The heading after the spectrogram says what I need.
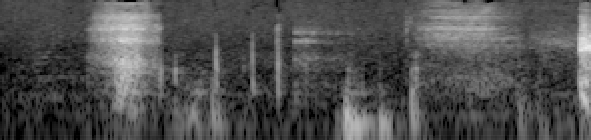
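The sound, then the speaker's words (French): Coughing: a few short, harsh, noisy bursts separated by small clicks and throaty thumps, heard on their own without speech. “Excusez-moi, j'ai une toux.”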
